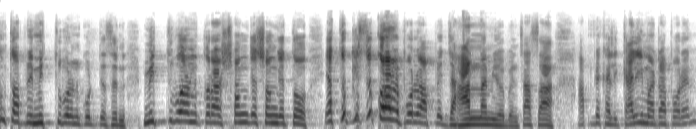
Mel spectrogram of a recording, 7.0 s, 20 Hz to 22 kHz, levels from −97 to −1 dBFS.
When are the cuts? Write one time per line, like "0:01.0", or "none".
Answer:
none

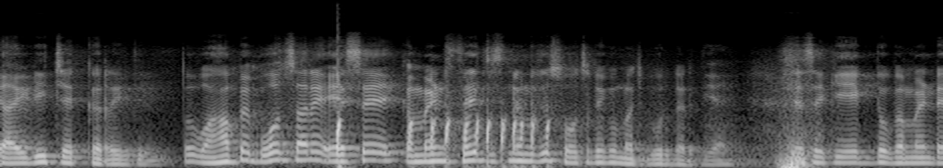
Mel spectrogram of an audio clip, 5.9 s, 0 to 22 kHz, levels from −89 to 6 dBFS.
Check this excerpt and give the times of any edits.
none

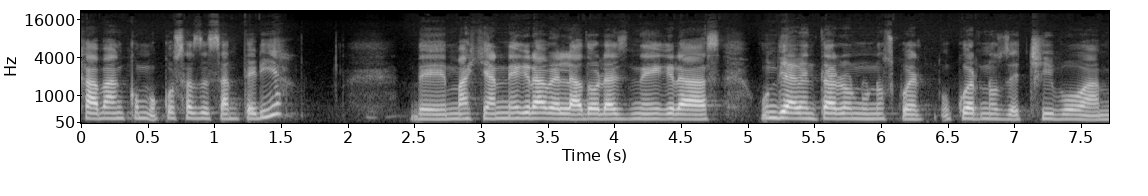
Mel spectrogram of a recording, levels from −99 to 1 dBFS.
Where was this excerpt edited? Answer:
none

